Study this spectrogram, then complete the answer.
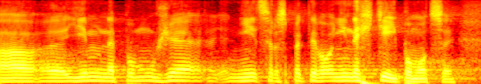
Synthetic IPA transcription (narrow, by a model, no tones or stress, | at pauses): ajɪmnɛpo̞muːʒɛɲɪt͡sɾɛspɛkt̪ɪvɛʔo̞ɲɪnɛxcɛjiːpo̞mo̞t͡sɪ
